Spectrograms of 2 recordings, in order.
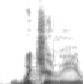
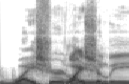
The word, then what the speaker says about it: Wycherley: I'm reasonably sure that the first syllable in Witcherly rhymes with witch. Okay. So that's right. So I think I had with Weischerly, Wisherly, Witcherly, with Charlie.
